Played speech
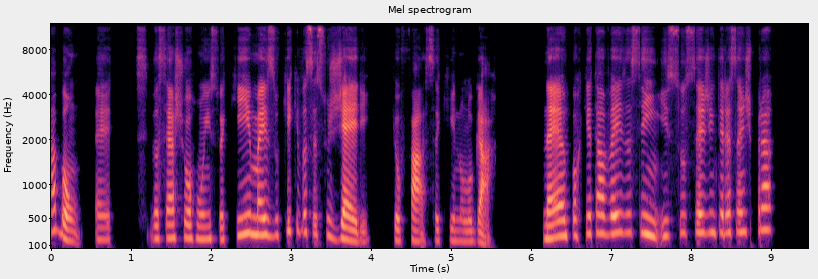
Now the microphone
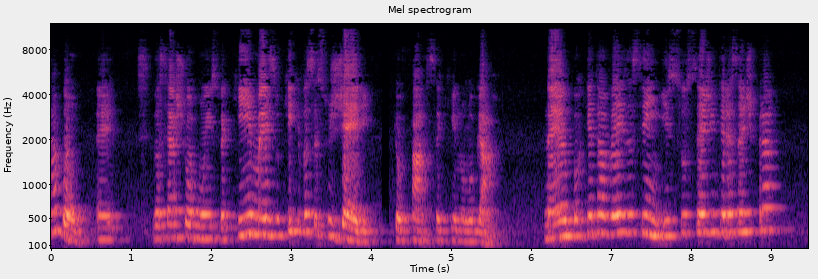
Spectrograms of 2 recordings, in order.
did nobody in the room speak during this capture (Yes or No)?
Yes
